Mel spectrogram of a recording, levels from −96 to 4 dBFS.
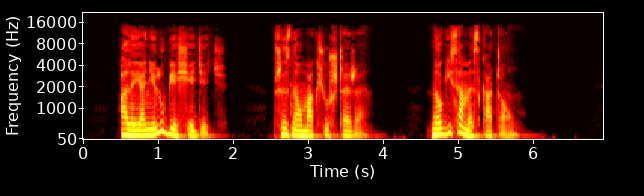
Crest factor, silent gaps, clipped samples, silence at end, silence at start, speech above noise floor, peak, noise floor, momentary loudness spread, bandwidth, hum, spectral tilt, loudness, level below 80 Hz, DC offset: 16 dB; none; under 0.1%; 1.15 s; 0.5 s; 66 dB; -2 dBFS; -83 dBFS; 18 LU; 13.5 kHz; none; -6 dB/octave; -18 LUFS; -62 dBFS; under 0.1%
